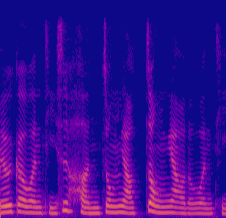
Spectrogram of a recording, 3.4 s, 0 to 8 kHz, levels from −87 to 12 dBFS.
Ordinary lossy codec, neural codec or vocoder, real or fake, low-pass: none; none; real; 7.2 kHz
